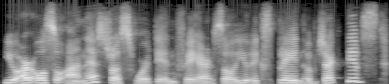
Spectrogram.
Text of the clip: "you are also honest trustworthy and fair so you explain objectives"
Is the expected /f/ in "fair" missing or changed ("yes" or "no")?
no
